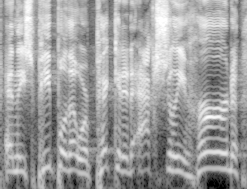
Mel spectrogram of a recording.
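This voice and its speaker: A male interview host asking questions with eager, excitable reactions. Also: high-pitched, a little fast. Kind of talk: interview hosting.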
